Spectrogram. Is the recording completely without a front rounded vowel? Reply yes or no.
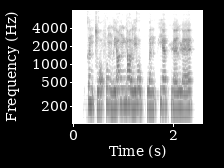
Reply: yes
